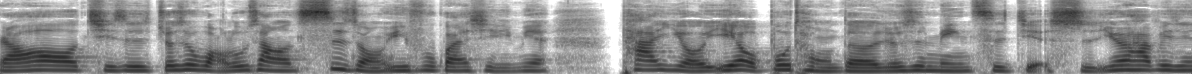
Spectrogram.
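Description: A woman at a very fast pace, medium in pitch, with fairly even intonation and a very clean recording with a silent background. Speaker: podcast co-host, relationship advice segment; teacher. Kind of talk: casual chat.

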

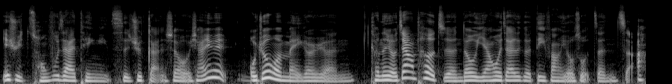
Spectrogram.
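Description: Very fast and with hardly any pauses, a woman speaks in a fairly low pitch. Her tone is dark and mellow, with ordinary pitch variation. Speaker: podcast host. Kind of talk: interview.

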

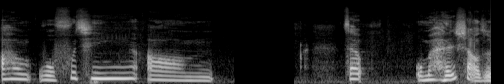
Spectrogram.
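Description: At a very slow pace, a woman speaks with lively intonation and a medium pitch. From Taiwan. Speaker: cellist. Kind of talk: interview.

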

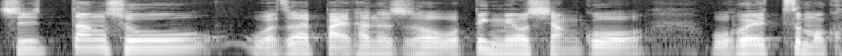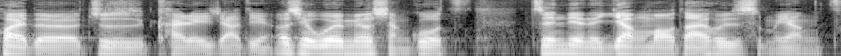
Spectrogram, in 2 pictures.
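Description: On a very clean recording with a silent background, a man talks very fast with lively intonation. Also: medium pitch for a man. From Taiwan, Taipei. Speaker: café owner, former engineer. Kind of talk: casual interview chat. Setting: in his café. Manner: hesitant, many fillers.

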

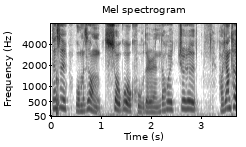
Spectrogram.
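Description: A woman with lively intonation in a very clean recording, silent background. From southern Taiwan. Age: 20s. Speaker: podcast guest. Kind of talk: casual interview. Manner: fast.

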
